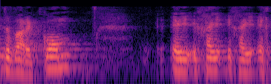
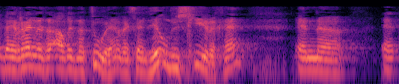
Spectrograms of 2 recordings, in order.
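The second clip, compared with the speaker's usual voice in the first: usual speaking voice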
